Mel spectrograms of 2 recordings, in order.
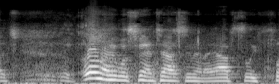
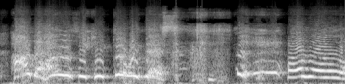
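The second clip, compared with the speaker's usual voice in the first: much higher, louder laughing shout; 12 semitones higher, 5 dB louder than usual. Real, not acted. Hyped fan shouting at Toriyama, high and laughing. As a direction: shout in delighted disbelief.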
